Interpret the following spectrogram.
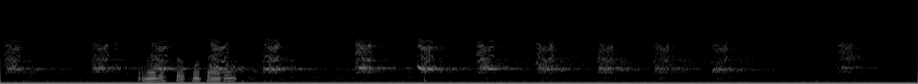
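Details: A hunting dog gives a run of sharp, evenly spaced barks, about one per second, while trailing roe deer in 2021's first chase of the season. A brief cluster of quicker, rougher yelps breaks in near the start.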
